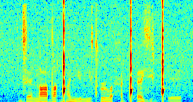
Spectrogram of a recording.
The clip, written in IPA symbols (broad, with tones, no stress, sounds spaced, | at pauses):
d͡z ɛ˩ n ɔ˥ dˤ i˥ ɡ͡ǃ a˥ nʲ o˩ nʲ o˧ tʰ ɹ u˥ ħ ɪ˩ ǃʼ ɛ˧˥ zʲ ʊ˩ ǃʼ e˩˧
